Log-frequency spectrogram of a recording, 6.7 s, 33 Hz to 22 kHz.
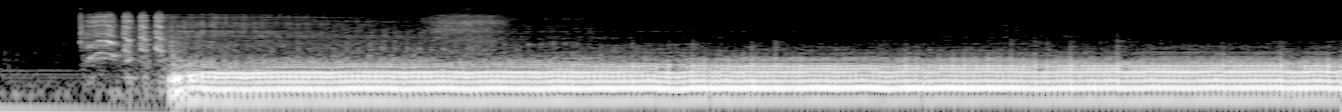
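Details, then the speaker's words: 2007 Honda CBR600RR inline-four, bought used, untested on road: brief starter crank, then catches into smooth even idle with steady low hum, no knocks; starts and runs well. "So as you can see, the bike starts up good, sounds good."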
